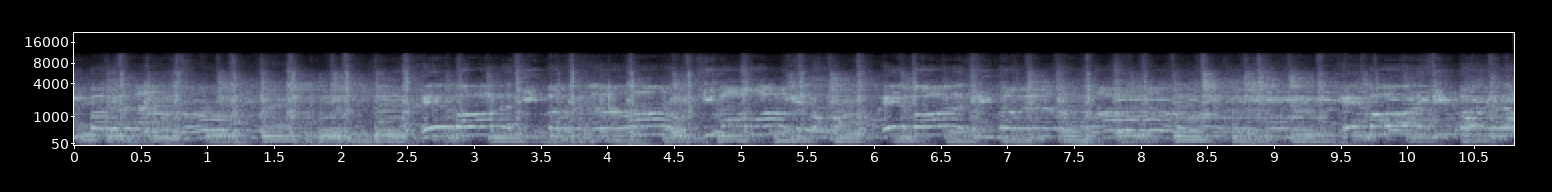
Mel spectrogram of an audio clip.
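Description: Live acoustic folk trio music: a bowed fiddle plays a sliding melody over strummed acoustic guitar and plucked bass in a steady rhythm.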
